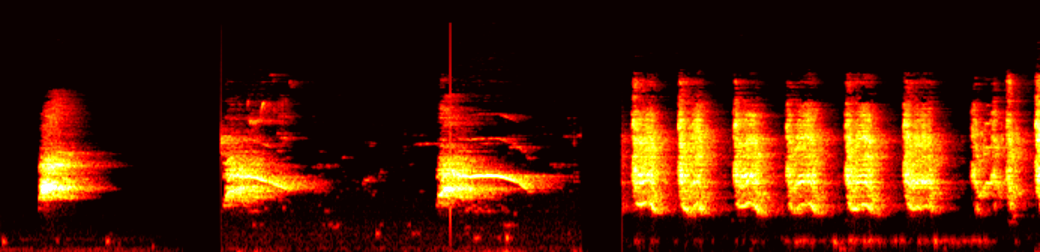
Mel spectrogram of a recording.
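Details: Fox giving three drawn-out, hoarse screaming calls a few seconds apart, then a rapid run of short raspy barks at roughly two per second, with a quiet background.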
